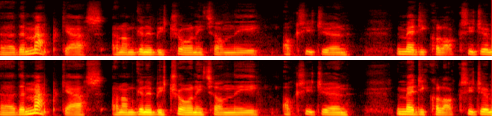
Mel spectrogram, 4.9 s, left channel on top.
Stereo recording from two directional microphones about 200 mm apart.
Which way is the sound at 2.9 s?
45° right (ahead or behind).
